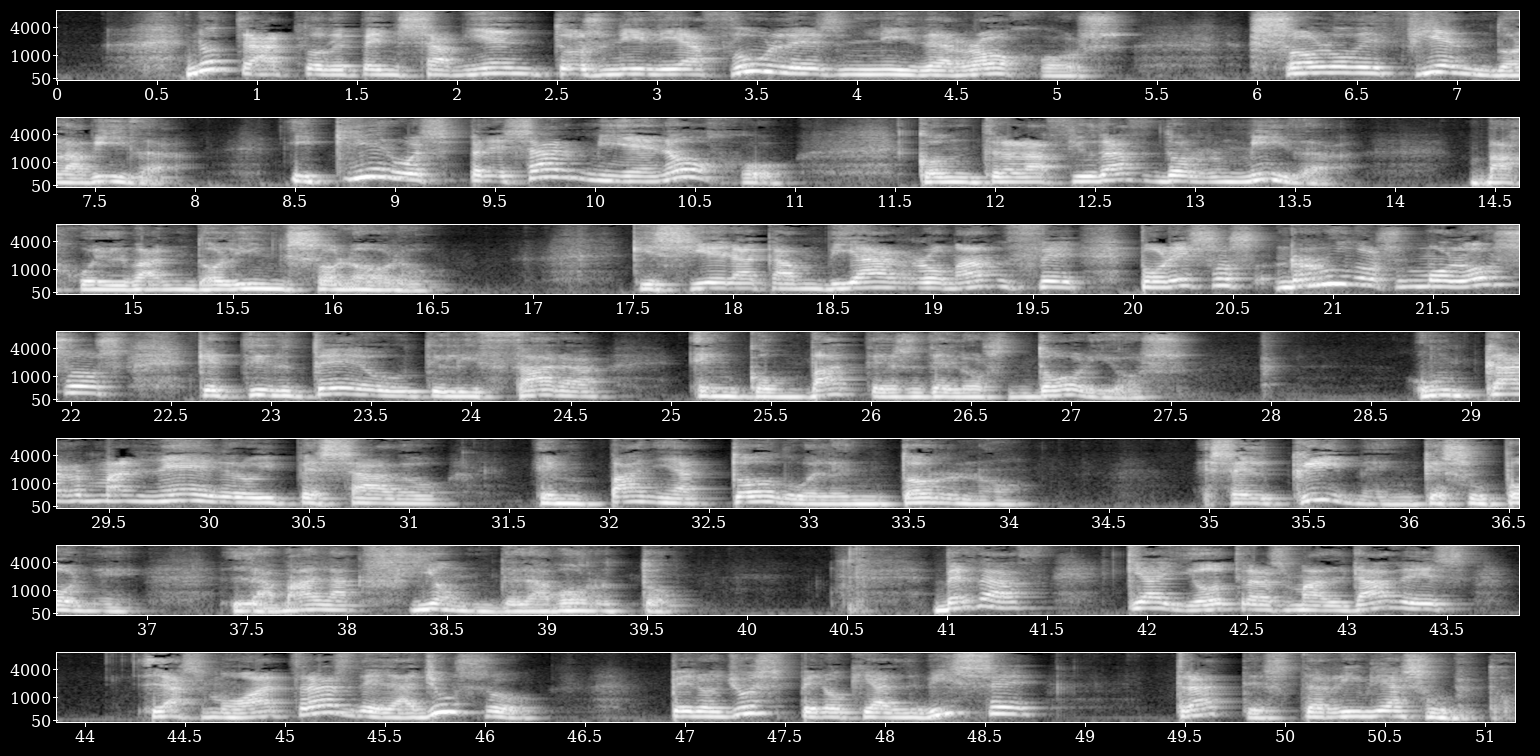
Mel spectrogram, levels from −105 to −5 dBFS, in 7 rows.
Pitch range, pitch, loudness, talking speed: 140-205 Hz, 165 Hz, -14 LUFS, 95 wpm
